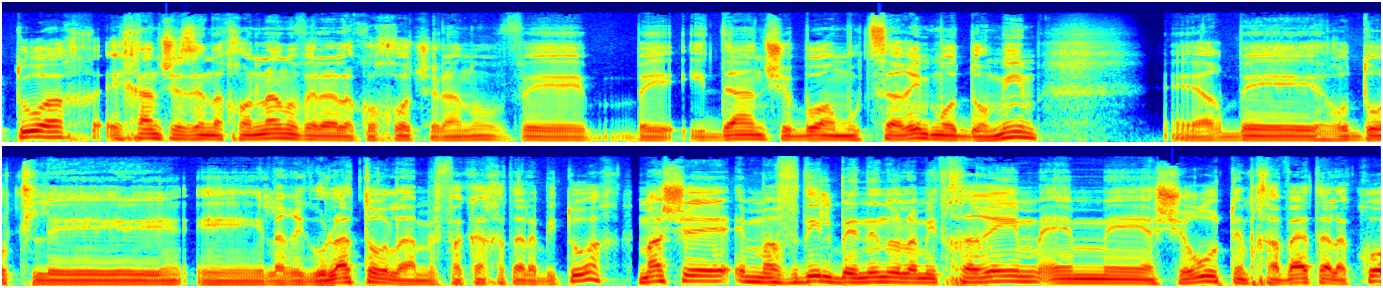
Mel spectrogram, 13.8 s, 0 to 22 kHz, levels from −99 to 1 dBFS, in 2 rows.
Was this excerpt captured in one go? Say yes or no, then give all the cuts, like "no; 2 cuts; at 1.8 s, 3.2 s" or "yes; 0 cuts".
no; 2 cuts; at 4.6 s, 10.0 s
